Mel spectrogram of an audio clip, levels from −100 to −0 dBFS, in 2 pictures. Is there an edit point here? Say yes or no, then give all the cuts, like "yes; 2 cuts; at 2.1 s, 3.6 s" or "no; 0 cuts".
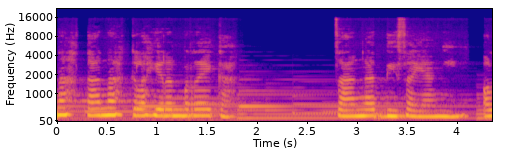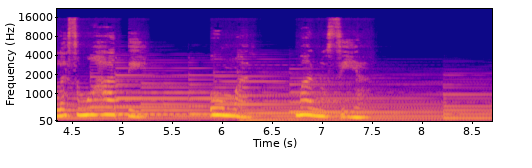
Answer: yes; 1 cut; at 7.6 s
